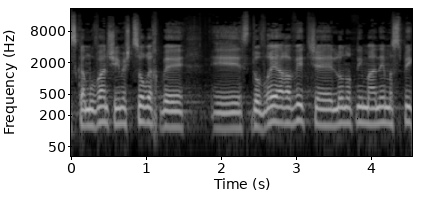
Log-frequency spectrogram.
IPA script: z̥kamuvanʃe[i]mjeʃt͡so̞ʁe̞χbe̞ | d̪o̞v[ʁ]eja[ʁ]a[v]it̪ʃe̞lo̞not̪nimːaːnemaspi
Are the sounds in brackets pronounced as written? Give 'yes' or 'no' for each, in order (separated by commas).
yes, yes, yes, yes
